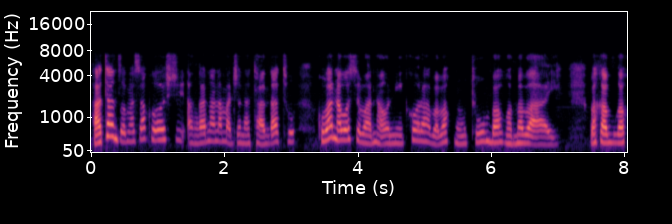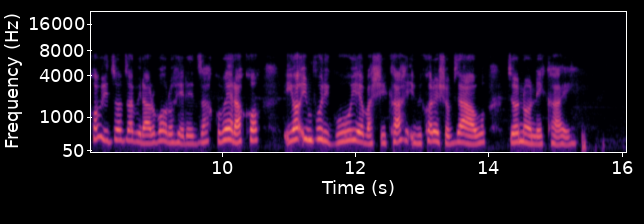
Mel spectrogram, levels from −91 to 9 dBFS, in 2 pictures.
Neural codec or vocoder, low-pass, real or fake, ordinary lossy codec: none; 7.2 kHz; real; Opus, 32 kbps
